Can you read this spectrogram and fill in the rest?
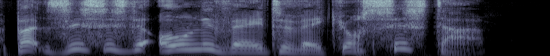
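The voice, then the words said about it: Light German accent. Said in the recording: “in her light German accent”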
